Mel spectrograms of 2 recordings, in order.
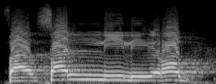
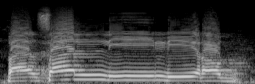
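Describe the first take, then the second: First: The vowel is short, flowing straight into 'li'. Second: The vowel before 'li' is held for two beats. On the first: It is a command to a single man. The speaker calls it right. "bacanya harus begini. ... jadi enggak ada jeda" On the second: It becomes a command to a woman. The speaker calls it wrong. "Panjang itu, dua harkat"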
